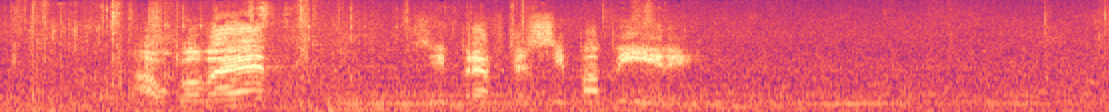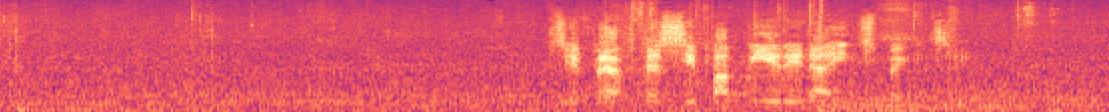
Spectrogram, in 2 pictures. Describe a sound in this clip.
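A man speaks sternly, close by.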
